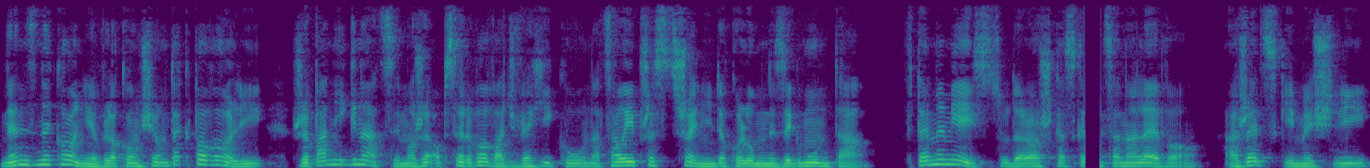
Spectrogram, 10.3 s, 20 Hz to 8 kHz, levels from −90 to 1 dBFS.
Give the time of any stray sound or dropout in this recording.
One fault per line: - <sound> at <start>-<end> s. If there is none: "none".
- dropout at 8.1-8.3 s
